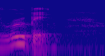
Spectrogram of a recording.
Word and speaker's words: RWBY: just so happens that her team's name is Ruby but it's spelled r-w-b-y so it's just one of those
